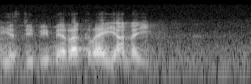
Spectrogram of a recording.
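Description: A man speaks with animation into a microphone.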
